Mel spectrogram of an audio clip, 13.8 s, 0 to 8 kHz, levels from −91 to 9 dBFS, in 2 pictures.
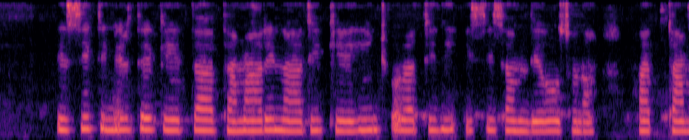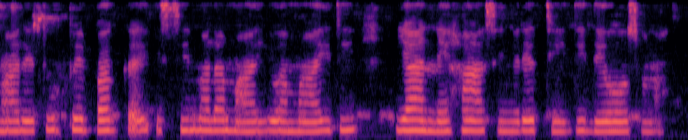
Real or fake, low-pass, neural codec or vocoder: fake; 7.2 kHz; vocoder, 22.05 kHz, 80 mel bands, HiFi-GAN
